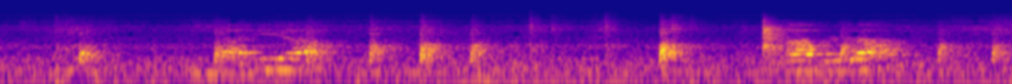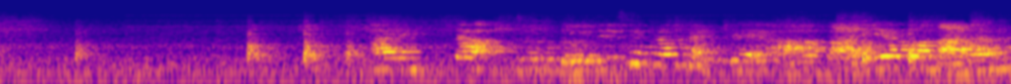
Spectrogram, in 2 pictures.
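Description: A woman speaks calmly, as if teaching.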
